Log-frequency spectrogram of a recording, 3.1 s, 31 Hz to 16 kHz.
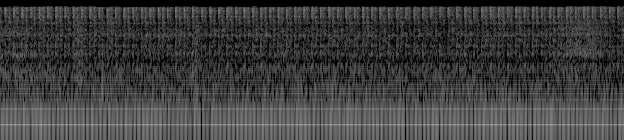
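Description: A 2017 BMW X1 idles steadily, its engine a continuous mid-pitched hum, with faint light clicking from the exhaust flaps mixed into the broadband rumble throughout.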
